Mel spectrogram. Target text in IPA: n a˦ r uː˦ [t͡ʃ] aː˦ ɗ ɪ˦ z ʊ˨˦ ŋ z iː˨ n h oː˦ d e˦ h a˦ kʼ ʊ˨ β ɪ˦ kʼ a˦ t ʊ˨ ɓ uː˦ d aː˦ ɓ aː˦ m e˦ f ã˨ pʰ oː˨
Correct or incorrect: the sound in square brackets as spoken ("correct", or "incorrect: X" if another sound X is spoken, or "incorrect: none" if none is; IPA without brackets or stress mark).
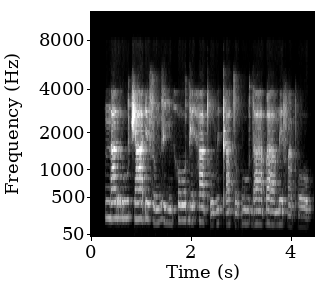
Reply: correct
